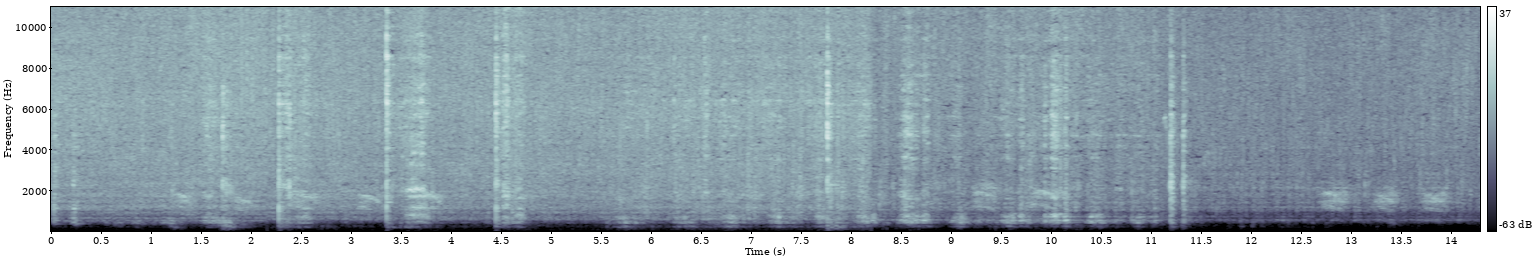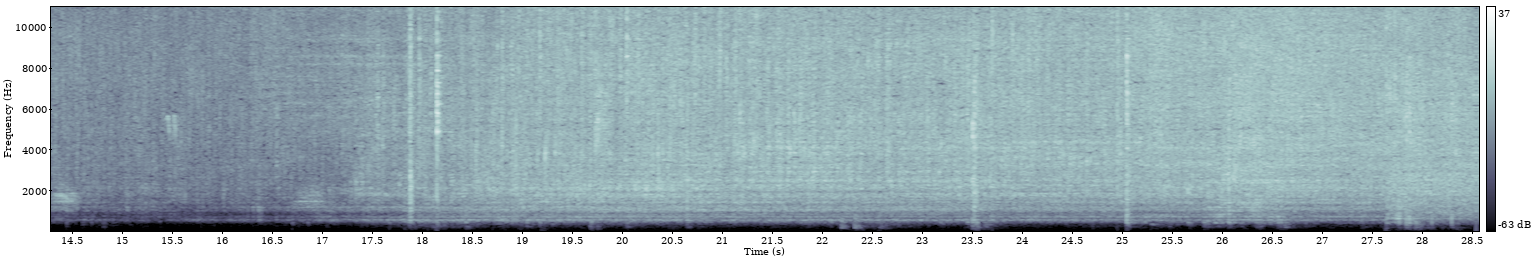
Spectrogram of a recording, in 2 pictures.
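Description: A utensil clinking and scraping in a cooking pan, then, from a little past halfway, a steady sizzle of food frying in hot oil.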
